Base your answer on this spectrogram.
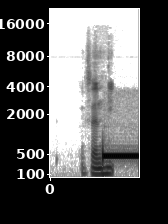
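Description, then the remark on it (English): A brief murmur of voice gives way to a steady, unbroken electronic telephone tone that holds loud and even through the rest of the moment, like a call ringing on the line. “There it goes. It's ringing.”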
